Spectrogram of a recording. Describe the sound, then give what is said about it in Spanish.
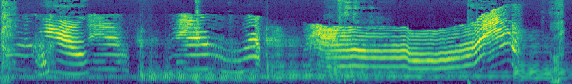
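A black cat meows and caterwauls loudly, a string of drawn-out, wavering yowls ending in one long rising wail, with no talking. “Oh, ese gato.”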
